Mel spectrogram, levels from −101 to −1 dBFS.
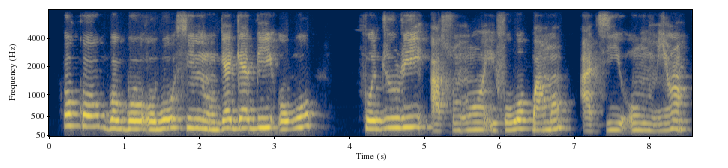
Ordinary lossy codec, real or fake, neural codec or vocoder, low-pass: Opus, 24 kbps; fake; codec, 16 kHz, 8 kbps, FreqCodec, larger model; 7.2 kHz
